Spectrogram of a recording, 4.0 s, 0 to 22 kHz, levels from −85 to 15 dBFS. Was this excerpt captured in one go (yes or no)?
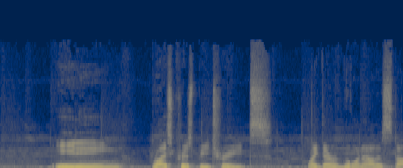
yes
